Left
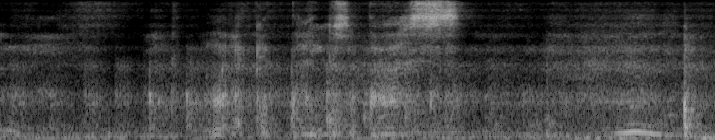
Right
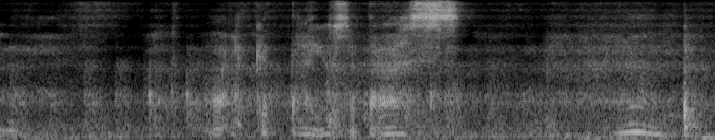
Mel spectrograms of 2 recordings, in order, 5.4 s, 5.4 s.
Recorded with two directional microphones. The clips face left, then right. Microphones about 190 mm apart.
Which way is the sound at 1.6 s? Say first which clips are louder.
Right 1 dB; 25° right (ahead or behind).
